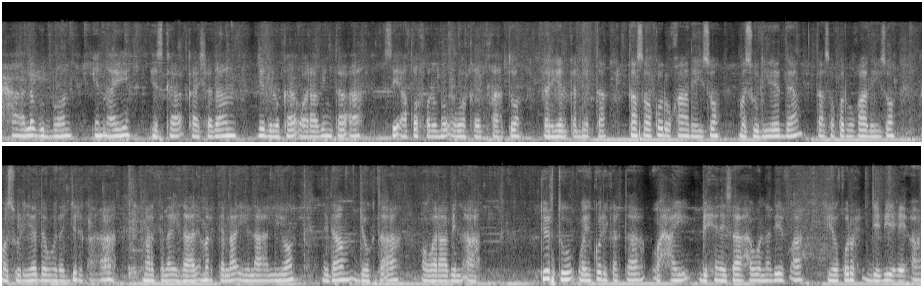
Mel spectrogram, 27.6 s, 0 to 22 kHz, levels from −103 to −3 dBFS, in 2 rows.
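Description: The speech carries no technical faults, with the audio having passed through a call codec and jitter buffer whose high-frequency content stops at about 12 kHz, which fits Opus running at a moderate bitrate.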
